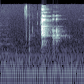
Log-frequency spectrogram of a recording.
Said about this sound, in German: Darauf müssen wir heute anstoßen.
